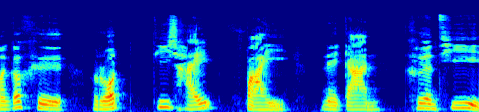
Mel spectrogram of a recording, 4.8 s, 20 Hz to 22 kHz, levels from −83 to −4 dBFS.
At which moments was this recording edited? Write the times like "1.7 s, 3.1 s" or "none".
none

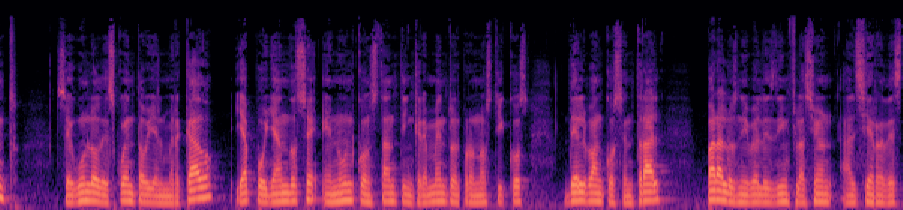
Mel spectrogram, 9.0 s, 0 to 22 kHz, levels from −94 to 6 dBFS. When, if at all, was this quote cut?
4.6 s

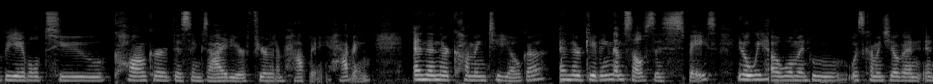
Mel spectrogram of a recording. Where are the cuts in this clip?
1.1 s, 5.5 s, 7.7 s, 8.1 s

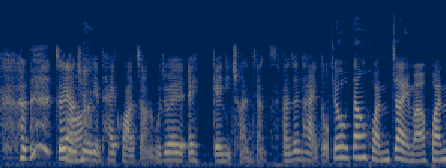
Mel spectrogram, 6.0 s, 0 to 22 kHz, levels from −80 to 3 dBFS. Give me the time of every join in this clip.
2.7 s, 4.4 s

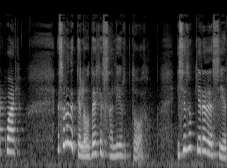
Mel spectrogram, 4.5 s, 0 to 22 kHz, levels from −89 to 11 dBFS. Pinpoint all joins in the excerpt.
none

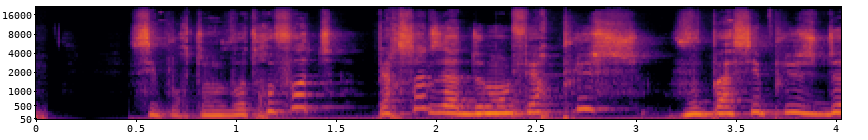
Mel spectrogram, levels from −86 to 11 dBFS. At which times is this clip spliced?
2.0 s, 2.4 s

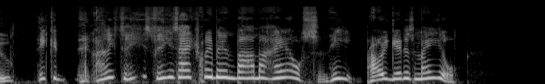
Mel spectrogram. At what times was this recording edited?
none

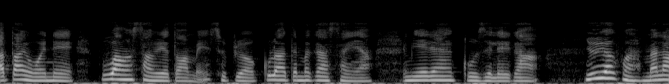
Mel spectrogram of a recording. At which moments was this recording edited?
4.0 s

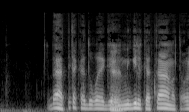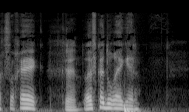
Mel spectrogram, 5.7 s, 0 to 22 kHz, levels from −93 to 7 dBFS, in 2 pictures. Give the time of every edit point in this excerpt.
1.0 s

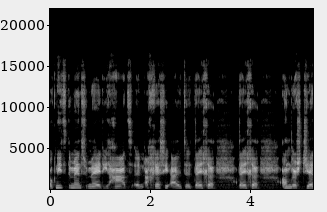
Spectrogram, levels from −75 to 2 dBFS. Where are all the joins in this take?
3.7 s

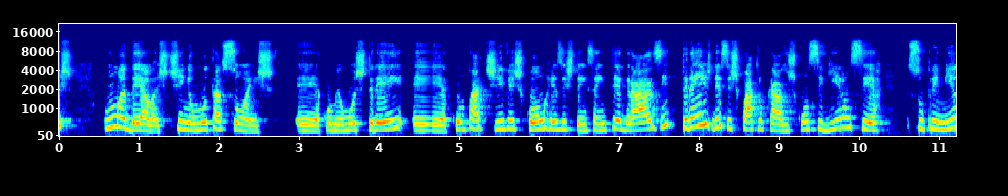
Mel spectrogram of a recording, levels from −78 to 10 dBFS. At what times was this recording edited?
7.7 s

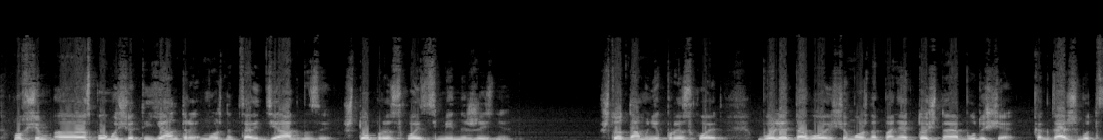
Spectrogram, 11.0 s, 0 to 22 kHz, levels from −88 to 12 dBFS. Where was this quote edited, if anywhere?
none

